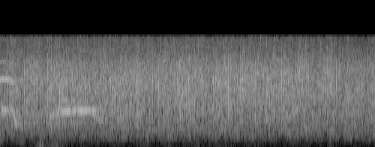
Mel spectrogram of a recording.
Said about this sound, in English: Clap. Praise the Lord.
